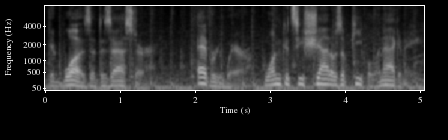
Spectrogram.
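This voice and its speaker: A man narrating a fan audio drama in a steady, measured storytelling manner. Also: fairly low pitch, soft background music.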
